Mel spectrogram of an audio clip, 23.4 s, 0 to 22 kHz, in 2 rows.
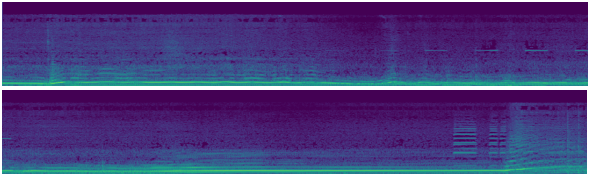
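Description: Acura TL's V6 at full throttle in a roll race, heard from inside the cabin: the engine note climbs, drops at a gear change about seven seconds in, then pulls slowly and steadily higher for about fourteen seconds before the driver eases off near the end.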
